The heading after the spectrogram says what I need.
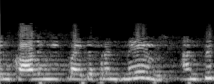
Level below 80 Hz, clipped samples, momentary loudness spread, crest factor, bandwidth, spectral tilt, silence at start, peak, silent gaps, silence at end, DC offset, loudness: -40 dBFS; under 0.1%; 8 LU; 12 dB; 7 kHz; -6 dB/octave; 0 s; 0 dBFS; none; 0 s; under 0.1%; -14 LUFS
